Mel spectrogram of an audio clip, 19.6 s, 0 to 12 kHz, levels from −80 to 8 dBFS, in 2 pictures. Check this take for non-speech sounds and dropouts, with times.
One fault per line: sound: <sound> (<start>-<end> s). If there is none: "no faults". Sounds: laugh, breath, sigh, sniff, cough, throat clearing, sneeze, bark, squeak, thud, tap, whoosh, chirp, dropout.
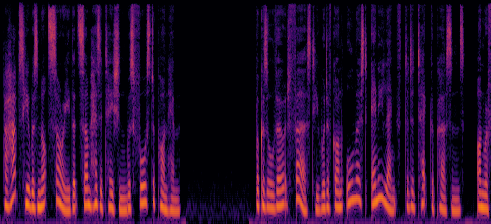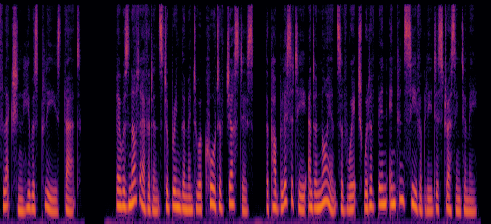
no faults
